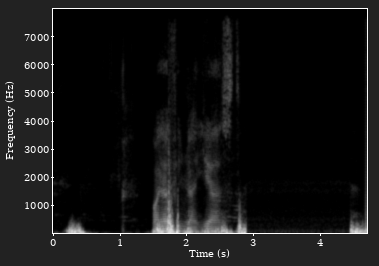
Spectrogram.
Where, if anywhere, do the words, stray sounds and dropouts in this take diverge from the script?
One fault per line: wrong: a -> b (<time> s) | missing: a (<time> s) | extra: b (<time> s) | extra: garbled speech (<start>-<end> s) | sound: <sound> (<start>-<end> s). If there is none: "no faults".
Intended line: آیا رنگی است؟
extra: فیلم (1.8 s)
